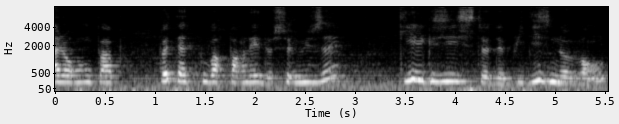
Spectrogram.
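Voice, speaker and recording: Amid noticeable background noise and audible room echo, a woman speaks at a medium pitch with ordinary variation, her pace fairly slow and marked by long, frequent pauses. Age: 80s+. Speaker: museum director. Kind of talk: interview. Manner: hesitant, with fillers.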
